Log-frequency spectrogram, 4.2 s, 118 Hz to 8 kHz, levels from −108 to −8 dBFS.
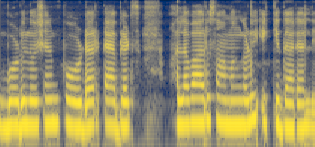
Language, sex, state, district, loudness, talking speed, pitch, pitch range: Kannada, female, Karnataka, Bidar, -13 LUFS, 115 wpm, 225 Hz, 215-235 Hz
